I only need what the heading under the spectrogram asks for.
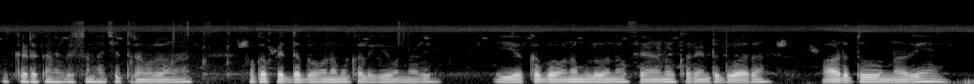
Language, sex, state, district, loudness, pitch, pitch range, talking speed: Telugu, male, Andhra Pradesh, Sri Satya Sai, -18 LUFS, 110 Hz, 105-115 Hz, 100 wpm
